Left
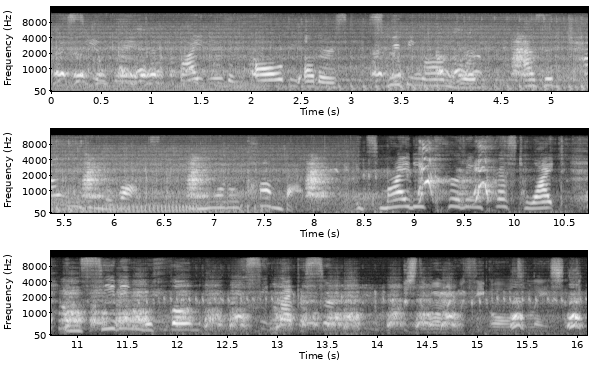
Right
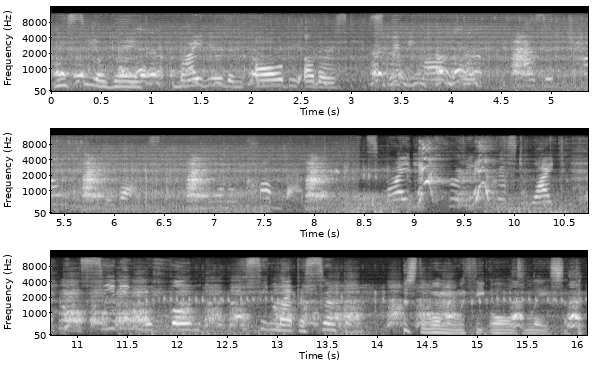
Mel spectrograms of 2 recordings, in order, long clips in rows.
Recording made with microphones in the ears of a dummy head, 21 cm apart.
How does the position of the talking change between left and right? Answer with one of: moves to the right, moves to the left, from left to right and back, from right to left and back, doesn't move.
from right to left and back.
